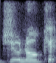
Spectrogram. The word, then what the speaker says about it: Juneau: It grew into Juneau. I'm sorry. It grew into Juno or Juno. I don't know how you say it. Juno. Yeah, exactly.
